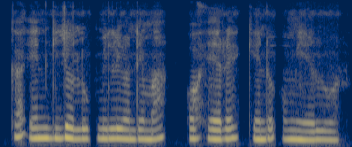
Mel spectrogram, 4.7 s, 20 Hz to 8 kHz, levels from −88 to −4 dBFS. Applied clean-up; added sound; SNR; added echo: none; none; none; none.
